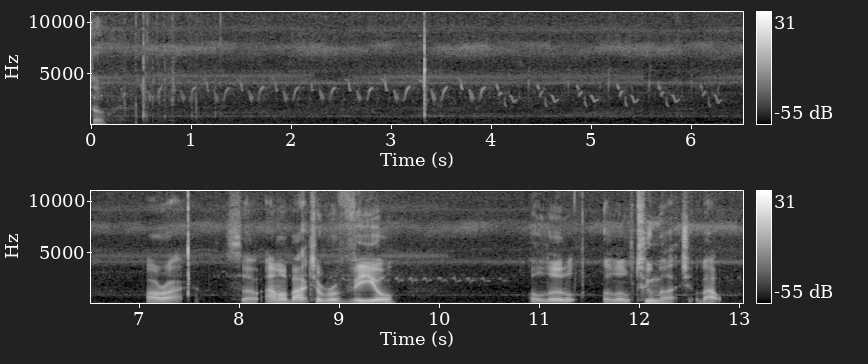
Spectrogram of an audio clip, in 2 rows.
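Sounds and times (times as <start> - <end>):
bird chirping: 0.0 - 6.5, 7.4 - 13.0.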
